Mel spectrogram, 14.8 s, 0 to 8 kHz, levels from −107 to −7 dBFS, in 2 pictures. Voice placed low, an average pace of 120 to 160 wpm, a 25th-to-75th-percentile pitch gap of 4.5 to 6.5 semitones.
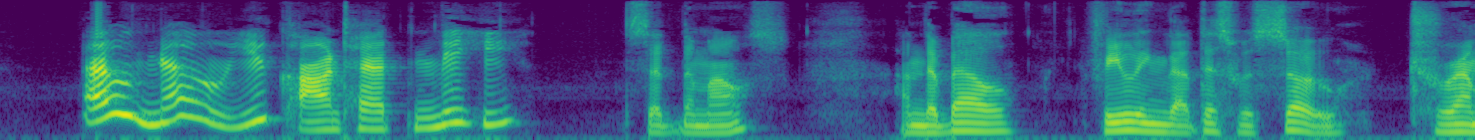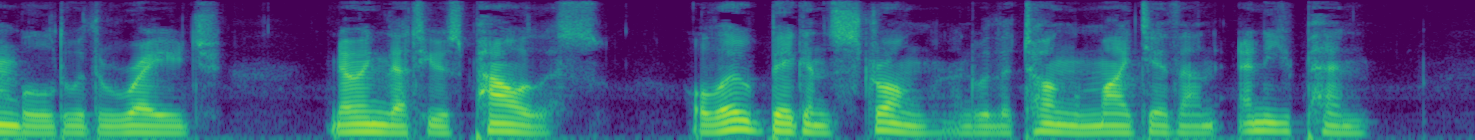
Yes: low, 115 Hz; average, 150 wpm; average, 5.2 semitones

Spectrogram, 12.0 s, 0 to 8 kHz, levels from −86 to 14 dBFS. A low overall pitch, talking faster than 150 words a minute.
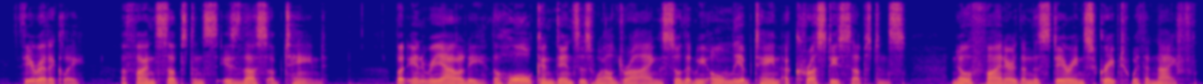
Yes: low, 120 Hz; average, 170 wpm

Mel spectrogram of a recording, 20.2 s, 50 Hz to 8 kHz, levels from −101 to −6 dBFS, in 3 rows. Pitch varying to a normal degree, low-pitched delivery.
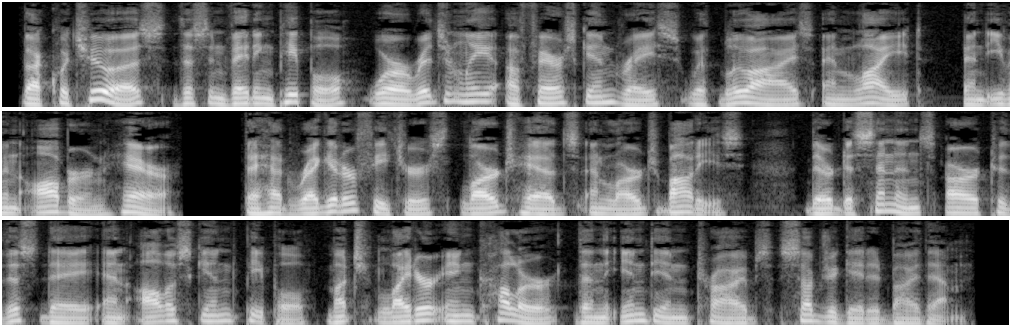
Yes: average, 3.7 semitones; low, 105 Hz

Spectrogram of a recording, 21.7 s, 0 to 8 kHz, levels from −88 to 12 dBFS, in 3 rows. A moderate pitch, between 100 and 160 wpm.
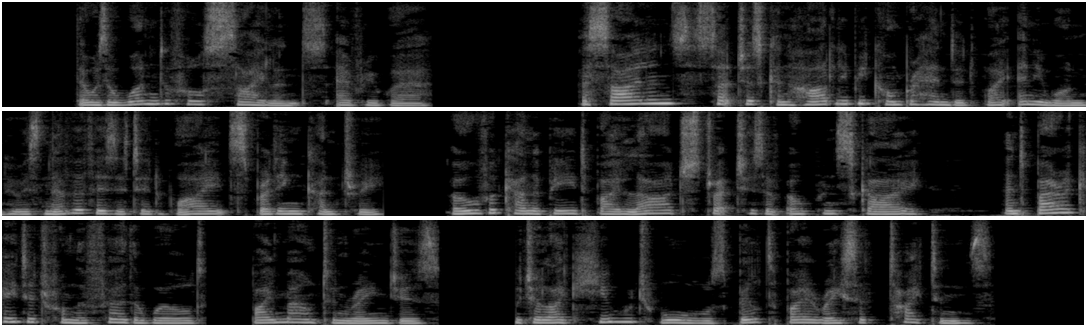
No: high, 200 Hz; average, 140 wpm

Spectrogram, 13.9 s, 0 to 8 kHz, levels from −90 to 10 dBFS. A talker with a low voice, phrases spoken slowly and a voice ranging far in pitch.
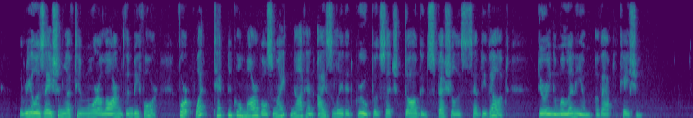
No: high, 195 Hz; slow, 120 wpm; wide, 5.9 semitones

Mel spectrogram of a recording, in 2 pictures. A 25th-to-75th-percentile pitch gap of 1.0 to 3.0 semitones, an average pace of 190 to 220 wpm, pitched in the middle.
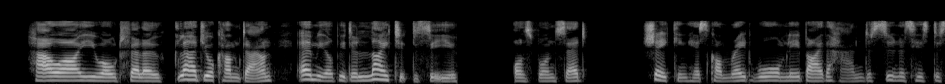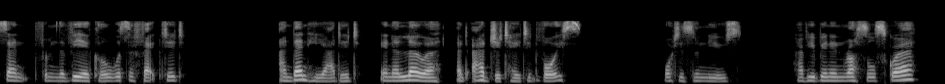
No: narrow, 2.4 semitones; average, 170 wpm; medium, 170 Hz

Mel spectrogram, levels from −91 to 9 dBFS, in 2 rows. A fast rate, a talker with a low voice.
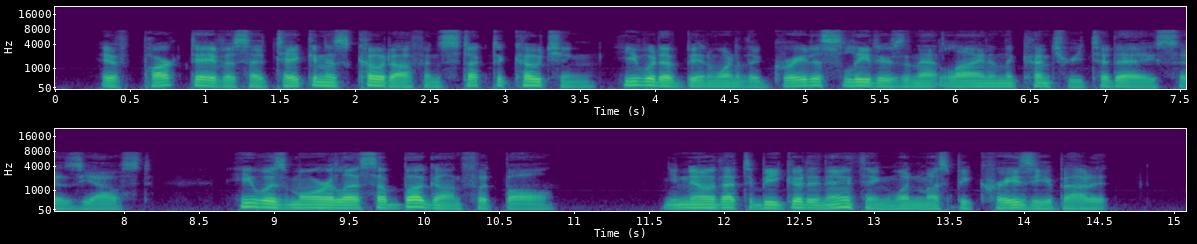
Yes: fast, 220 wpm; low, 100 Hz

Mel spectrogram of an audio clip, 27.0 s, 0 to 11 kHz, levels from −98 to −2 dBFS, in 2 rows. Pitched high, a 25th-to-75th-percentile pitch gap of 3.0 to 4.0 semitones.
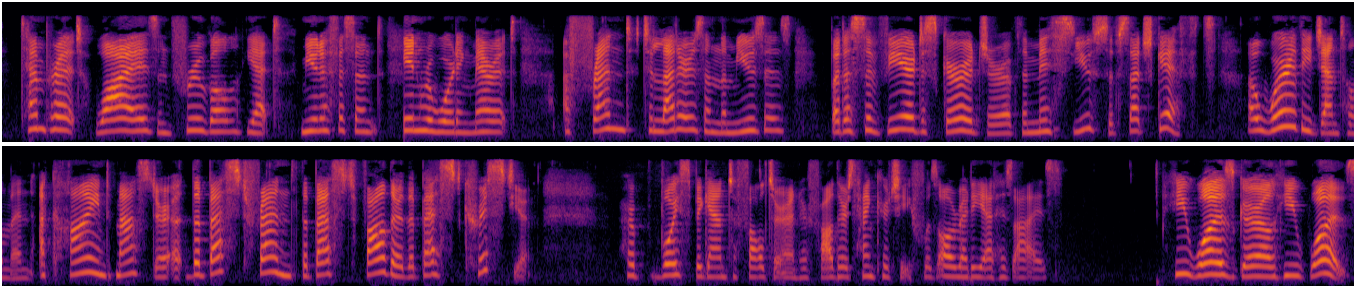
Yes: very high, 260 Hz; average, 3.5 semitones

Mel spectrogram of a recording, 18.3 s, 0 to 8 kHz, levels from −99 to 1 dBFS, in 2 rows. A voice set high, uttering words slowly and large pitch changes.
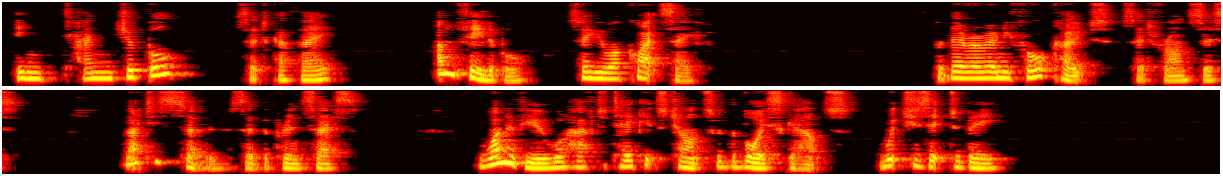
No: medium, 175 Hz; slow, 130 wpm; wide, 6.2 semitones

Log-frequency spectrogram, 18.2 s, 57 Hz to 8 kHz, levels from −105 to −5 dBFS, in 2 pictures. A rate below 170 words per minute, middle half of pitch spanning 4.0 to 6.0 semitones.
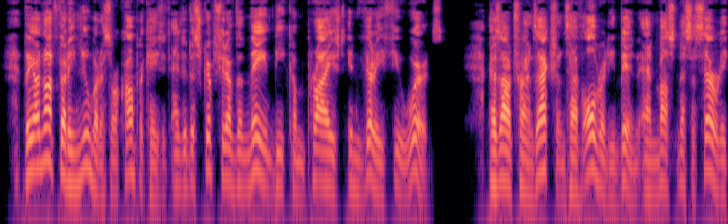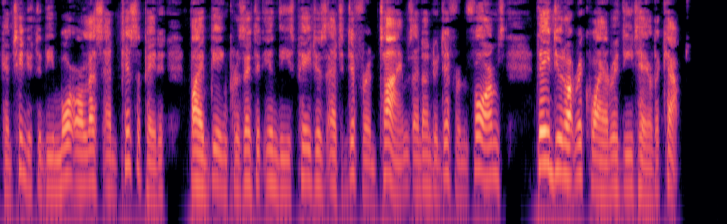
No: average, 180 wpm; average, 5.0 semitones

